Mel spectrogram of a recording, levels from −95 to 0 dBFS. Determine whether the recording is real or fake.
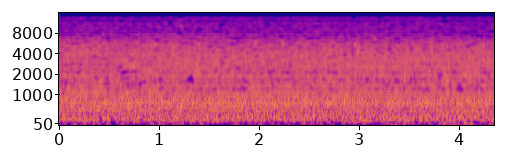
fake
